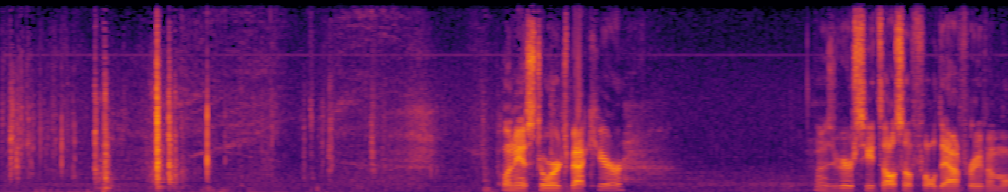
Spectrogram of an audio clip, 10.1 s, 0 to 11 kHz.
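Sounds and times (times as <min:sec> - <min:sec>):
liftgate clunk: 0:00.9 - 0:02.2.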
